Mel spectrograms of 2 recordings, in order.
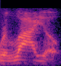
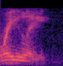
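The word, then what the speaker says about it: R'lyeh: black city called Relia or Rayleigh, sometimes pronounced, that is sunk underwater.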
